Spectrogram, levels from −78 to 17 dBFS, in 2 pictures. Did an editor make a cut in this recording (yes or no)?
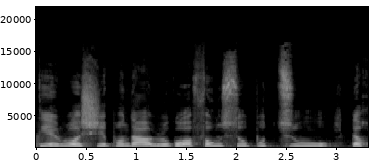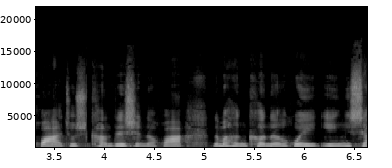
yes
